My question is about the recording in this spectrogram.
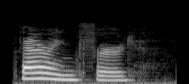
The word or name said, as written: farringford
